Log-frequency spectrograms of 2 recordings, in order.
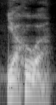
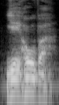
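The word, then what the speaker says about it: יהוה: Yod, He, Uah, He. That's what we get. YHUH. Yahuwah. Again, they pronounce it as Yehovah.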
